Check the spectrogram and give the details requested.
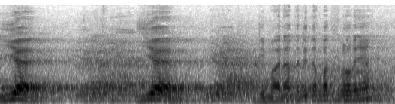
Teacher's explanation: di lidah bagian tengah ditemukan dengan langit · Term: huruf ya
